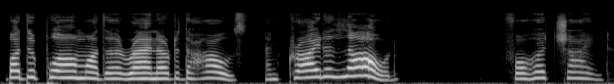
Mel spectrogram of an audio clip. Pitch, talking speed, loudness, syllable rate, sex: 280 Hz, 145 wpm, -17 LUFS, 4.2 syllables/s, female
